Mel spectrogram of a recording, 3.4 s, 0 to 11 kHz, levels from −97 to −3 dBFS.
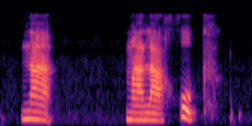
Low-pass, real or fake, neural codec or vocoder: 7.2 kHz; fake; codec, 16 kHz, 4.8 kbps, FACodec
